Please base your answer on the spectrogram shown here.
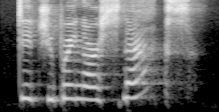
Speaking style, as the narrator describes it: asked Madam in a light tone

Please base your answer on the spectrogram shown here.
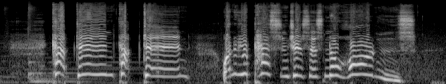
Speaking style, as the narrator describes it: the rabbit called out

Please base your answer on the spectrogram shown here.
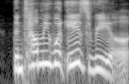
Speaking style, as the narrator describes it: Akito screams

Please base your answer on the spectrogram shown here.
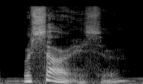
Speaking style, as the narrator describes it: she said softly

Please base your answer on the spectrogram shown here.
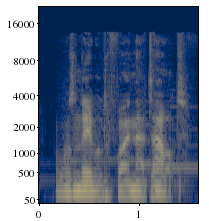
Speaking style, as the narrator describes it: grunted

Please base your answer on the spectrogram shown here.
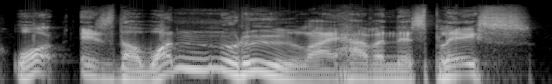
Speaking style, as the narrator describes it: thundered

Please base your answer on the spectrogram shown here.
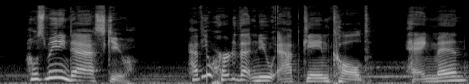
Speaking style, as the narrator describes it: called out

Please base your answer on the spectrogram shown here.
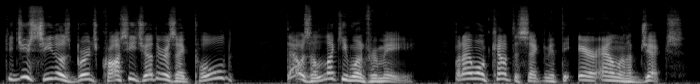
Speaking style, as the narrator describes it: exclaimed Pereira

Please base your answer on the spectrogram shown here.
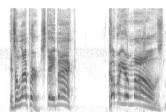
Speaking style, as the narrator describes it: little James shouts

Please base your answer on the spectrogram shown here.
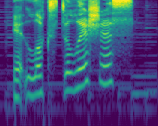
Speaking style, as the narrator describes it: Jennifer said with as big a laugh as she could so early in the morning

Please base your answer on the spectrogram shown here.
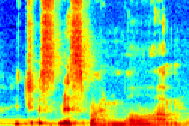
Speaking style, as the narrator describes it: he confessed quietly

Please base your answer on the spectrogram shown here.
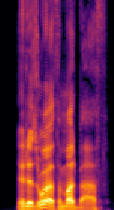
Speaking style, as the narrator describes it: said he

